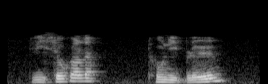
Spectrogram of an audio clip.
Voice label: "wissuugerle", alsace

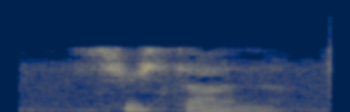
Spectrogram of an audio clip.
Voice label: "ussahn", alsace

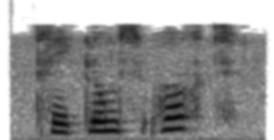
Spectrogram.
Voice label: "dricklungshort", alsace

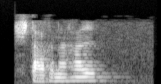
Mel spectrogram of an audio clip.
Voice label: "starnehall", alsace; meteo

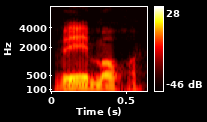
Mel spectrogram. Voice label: "weh", alsace

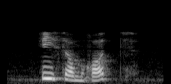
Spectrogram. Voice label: "bisamratt", alsace

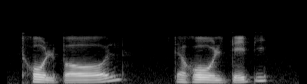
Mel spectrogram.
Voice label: "rollbahn", alsace

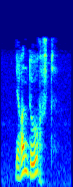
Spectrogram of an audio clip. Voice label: "durscht", alsace

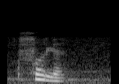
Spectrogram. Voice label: "gfalle", alsace

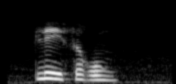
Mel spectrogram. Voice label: "lieferung", Bas Rhin; vin; livraison

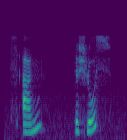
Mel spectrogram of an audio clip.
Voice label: "end", Bas Rhin; vin; finale

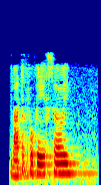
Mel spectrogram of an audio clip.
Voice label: "watter vorhersàj", alsace; meteo

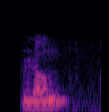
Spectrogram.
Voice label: "lang", alsace

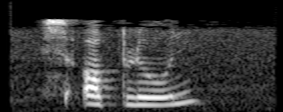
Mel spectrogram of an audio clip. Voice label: "ablohnn", Bas Rhin; vin

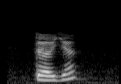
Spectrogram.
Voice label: "auwe", Bas Rhin; vin; yeux

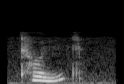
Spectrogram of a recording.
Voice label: "d' Hànd", Bas Rhin; medecine; main

